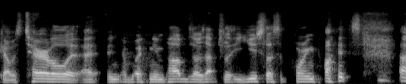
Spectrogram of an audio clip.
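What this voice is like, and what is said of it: Unusual Australian accent, partly British. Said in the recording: “my strange sort of weird accent, I'm Australian ... when I was 20, I went over to live and work in the UK”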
